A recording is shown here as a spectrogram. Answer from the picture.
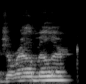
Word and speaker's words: Jarrell Miller: Is that how you pronounce his name? Jarrell Miller or Jarrell Miller?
